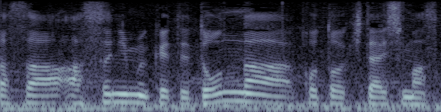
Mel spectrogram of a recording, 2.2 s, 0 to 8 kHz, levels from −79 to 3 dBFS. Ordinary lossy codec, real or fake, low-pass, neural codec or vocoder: none; real; none; none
